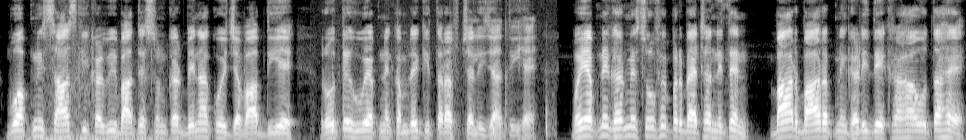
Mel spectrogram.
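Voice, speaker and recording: A man giving scripted narration for an animated family story as its storyteller. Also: medium pitch, slight background noise.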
